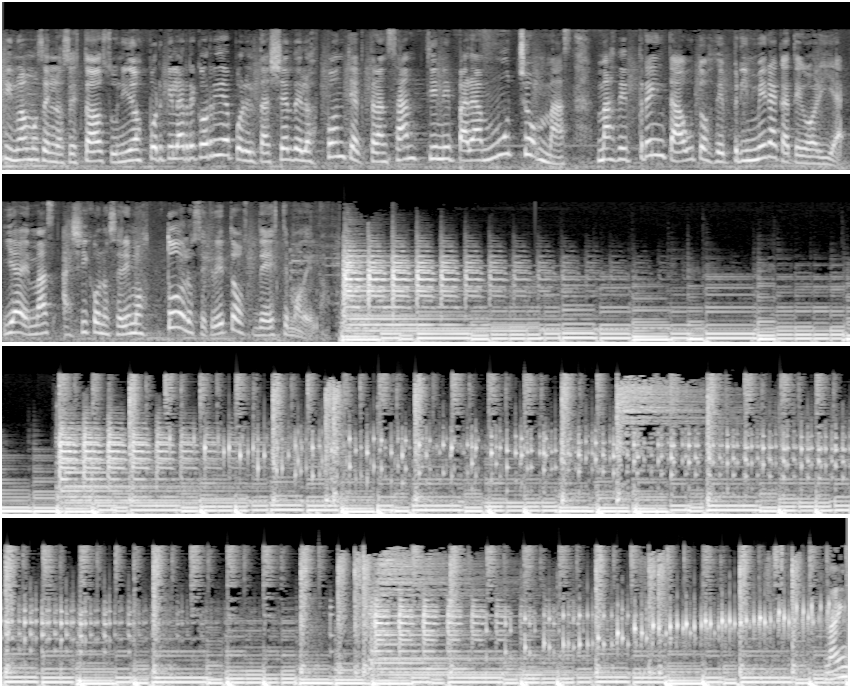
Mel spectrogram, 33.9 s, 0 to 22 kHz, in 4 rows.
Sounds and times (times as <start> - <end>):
Music: 0.0 - 9.2, 9.8 - 33.9.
